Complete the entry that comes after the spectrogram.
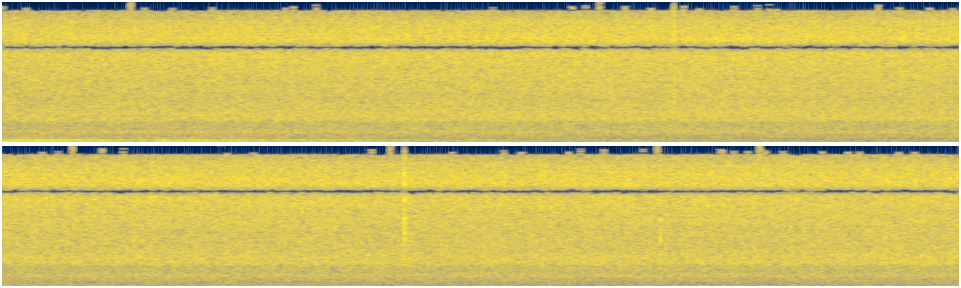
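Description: Heavy rain pouring steadily onto dense trees, an even hiss. A low rumble of thunder dies away over the first few seconds.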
